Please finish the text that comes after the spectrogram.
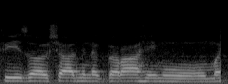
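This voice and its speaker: A man's voice: on the high side, level tone, fairly quick, mellow, lo-fi sound, slight background noise. A man from Sudan with a Sudanese Arabic accent, talking earnestly and repeating himself in a voice message. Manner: earnest, repetitive. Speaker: prank victim. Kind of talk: casual voice message.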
